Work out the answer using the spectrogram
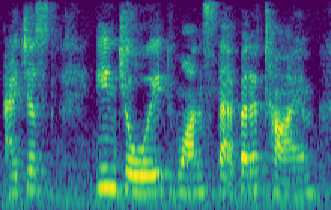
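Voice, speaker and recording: A woman speaking at a very slow pace, with audible room echo and noticeable background noise. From Armenia. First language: Armenian. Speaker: real estate broker. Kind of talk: interview.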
